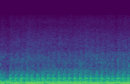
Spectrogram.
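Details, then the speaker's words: Can-Am Renegade race quad after a new pitman arm and alignment, still running rough: a low, choppy, lumpy idle that skips and drops off for a fraction of a second; owner suspects the throttle position sensor. "Idle just keeps skipping on it. You can hear it drop off right there for a fraction of a second."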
